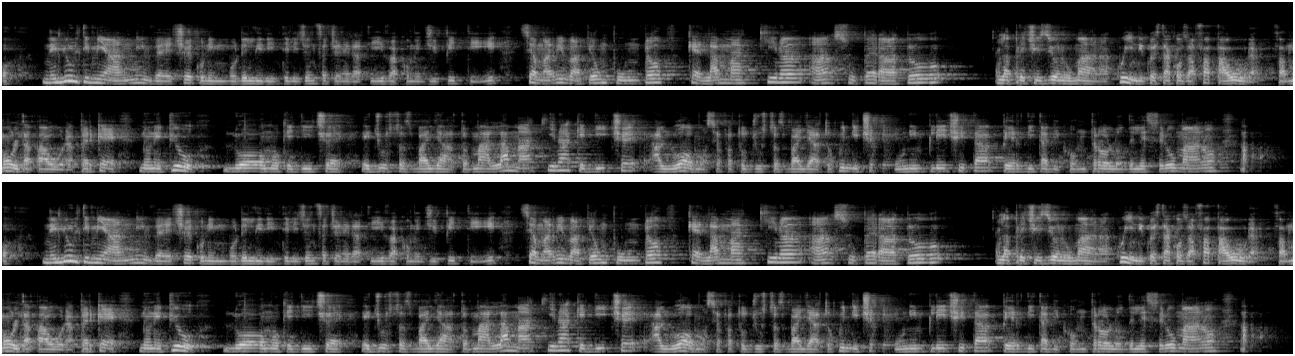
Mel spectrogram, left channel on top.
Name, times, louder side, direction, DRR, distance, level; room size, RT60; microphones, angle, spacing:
voice 1, 0.4-9.4 9.9-25.4, right 1 dB, 5° right, 6 dB, 2.2 m, -23 dB
29.5 x 24.5 x 6.3 m, 0.77 s
head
